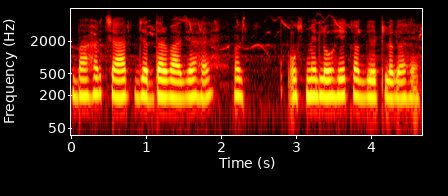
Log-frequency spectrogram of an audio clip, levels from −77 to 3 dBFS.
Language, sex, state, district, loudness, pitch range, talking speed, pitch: Hindi, female, Jharkhand, Deoghar, -18 LUFS, 185-200 Hz, 140 wpm, 195 Hz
